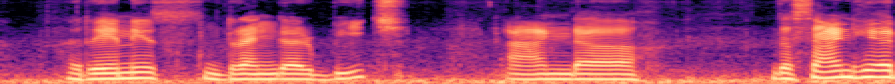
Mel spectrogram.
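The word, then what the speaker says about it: Reynisdrangar: Obviously my pronunciation is not Icelandic, but this is the best I can do. Renisdrangar beach.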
